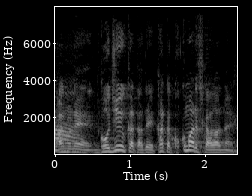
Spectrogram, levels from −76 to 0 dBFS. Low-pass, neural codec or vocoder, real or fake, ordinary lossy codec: none; none; real; none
